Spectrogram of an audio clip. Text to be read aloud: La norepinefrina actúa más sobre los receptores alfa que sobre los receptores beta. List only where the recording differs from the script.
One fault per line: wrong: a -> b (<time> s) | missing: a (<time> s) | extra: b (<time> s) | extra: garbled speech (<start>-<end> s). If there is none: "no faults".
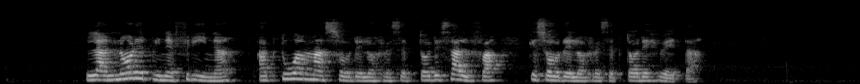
no faults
